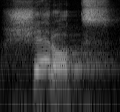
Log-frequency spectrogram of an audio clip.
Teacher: Xerox é oxítona terminada em X. A sílaba tônica é a última.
